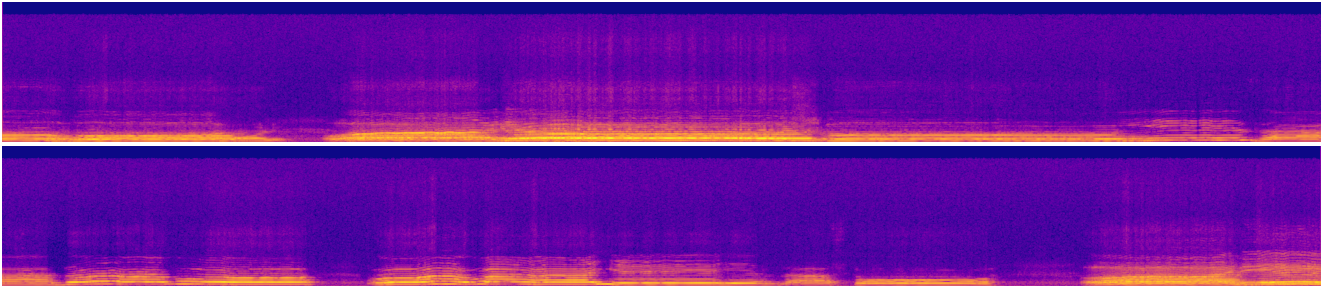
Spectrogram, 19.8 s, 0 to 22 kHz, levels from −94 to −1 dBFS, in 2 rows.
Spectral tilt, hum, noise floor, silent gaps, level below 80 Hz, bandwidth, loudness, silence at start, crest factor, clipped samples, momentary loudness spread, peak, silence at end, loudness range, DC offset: -5.5 dB/octave; none; -55 dBFS; none; -54 dBFS; 5.4 kHz; -17 LUFS; 0 s; 16 dB; under 0.1%; 18 LU; 0 dBFS; 0 s; 14 LU; under 0.1%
